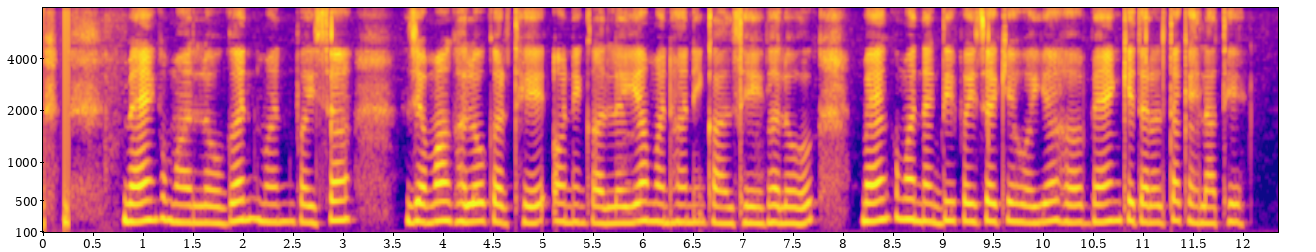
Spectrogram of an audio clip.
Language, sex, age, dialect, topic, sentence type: Chhattisgarhi, female, 18-24, Western/Budati/Khatahi, banking, statement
